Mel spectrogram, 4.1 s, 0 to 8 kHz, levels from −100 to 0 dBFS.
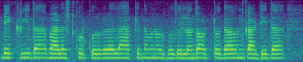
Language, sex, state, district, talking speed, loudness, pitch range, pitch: Kannada, female, Karnataka, Bidar, 175 wpm, -18 LUFS, 200-210 Hz, 205 Hz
